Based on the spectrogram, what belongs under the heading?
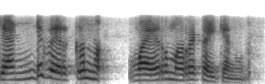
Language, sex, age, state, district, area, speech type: Malayalam, female, 45-60, Kerala, Kottayam, rural, conversation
